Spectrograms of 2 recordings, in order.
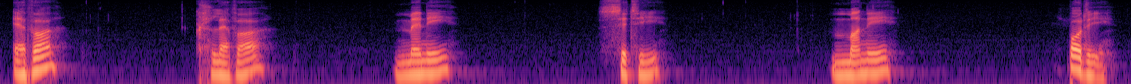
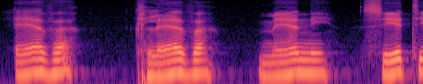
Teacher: You should remember that all Icelandic vowels can be long or short, but in RP, lax vowels are always short, and Icelanders often make the mistake of lengthening English lax vowels. · Shown in: first take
